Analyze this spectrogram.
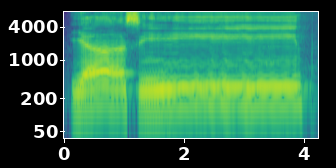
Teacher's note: یا کو 1 الف کے برابر اور سین کو 5 الف تک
